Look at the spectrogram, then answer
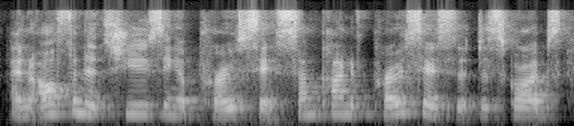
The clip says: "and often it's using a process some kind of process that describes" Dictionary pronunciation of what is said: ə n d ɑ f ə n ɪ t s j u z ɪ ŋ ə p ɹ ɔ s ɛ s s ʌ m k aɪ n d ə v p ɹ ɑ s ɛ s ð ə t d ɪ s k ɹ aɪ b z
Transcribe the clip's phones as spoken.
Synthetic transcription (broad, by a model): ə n ɑ f ə n ɪ t s j u z ɪ ŋ ə p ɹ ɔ s ɛ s s ʌ m k aɪ n d ə v p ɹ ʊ s ɛ s ð ə t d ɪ s k ɹ aɪ b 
